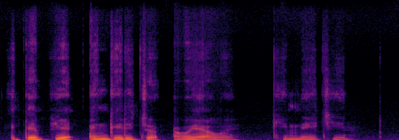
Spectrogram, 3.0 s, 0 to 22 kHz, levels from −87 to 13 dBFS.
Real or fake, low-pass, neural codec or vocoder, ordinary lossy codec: fake; none; codec, 44.1 kHz, 7.8 kbps, DAC; none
